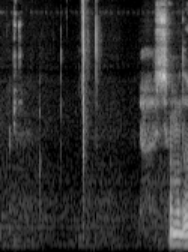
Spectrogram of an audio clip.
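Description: Scissors snipping off hackle fibres while tying a fly, a few quick, faint close clicks followed by a person starting to speak.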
